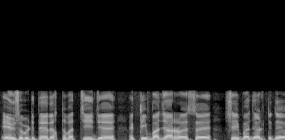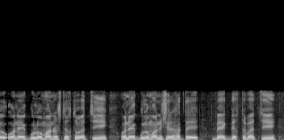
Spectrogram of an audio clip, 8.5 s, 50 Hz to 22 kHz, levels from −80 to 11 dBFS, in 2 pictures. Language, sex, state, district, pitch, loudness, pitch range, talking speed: Bengali, male, Assam, Hailakandi, 185 Hz, -15 LUFS, 175-195 Hz, 140 wpm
